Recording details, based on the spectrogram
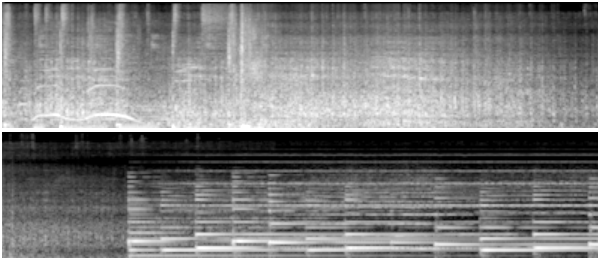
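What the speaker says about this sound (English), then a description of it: "it's a recording of all my favorite train sounds" A train recording rumbles and clatters loudly along the rails from a CD player in a cartoon, fading out before a steady, looping musical tone takes over.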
